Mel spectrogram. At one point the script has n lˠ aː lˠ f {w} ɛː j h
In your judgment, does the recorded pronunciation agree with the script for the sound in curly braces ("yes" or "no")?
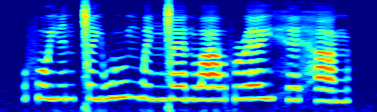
no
